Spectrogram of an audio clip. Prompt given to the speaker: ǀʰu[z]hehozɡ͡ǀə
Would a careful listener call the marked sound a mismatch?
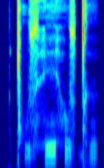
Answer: no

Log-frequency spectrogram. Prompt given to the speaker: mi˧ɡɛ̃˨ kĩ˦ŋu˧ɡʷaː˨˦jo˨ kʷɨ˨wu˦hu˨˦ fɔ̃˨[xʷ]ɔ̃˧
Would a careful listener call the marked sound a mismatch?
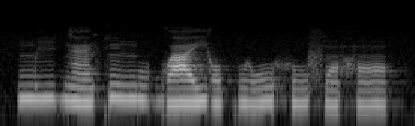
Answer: yes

